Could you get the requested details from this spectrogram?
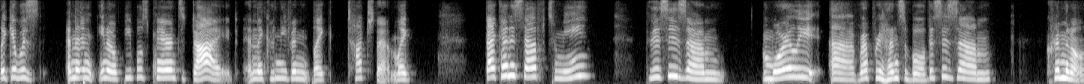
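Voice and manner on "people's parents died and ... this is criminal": tearful, crying, voice breaking. Describing not being allowed to see their mother after surgery, crying while speaking. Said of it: "I didn't mean to cry".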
